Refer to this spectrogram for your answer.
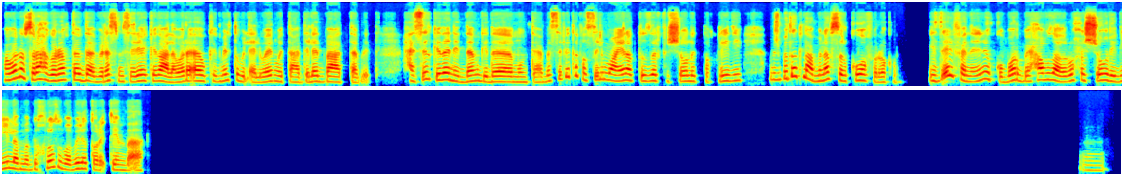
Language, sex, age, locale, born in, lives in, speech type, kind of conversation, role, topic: Arabic, female, 20-24, ar-EG, Egypt, Egypt, read, expert-assistant, asker, إيه مميزات وعيوب اللوحات الرقمية (digital art) مقارنة بالرسم التقليدي؟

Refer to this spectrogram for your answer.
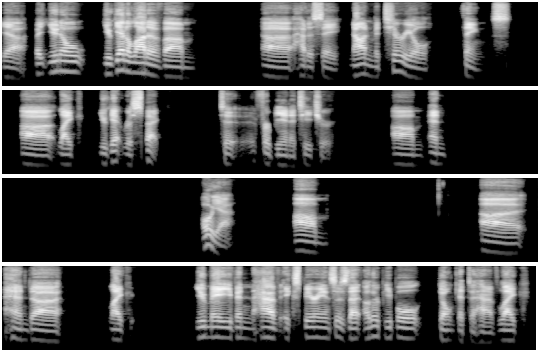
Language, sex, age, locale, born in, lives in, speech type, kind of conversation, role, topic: English, male, 30-34, en-US, United States, United States, conversation, podcast, guest, How can classrooms be designed to inspire learning and support every student?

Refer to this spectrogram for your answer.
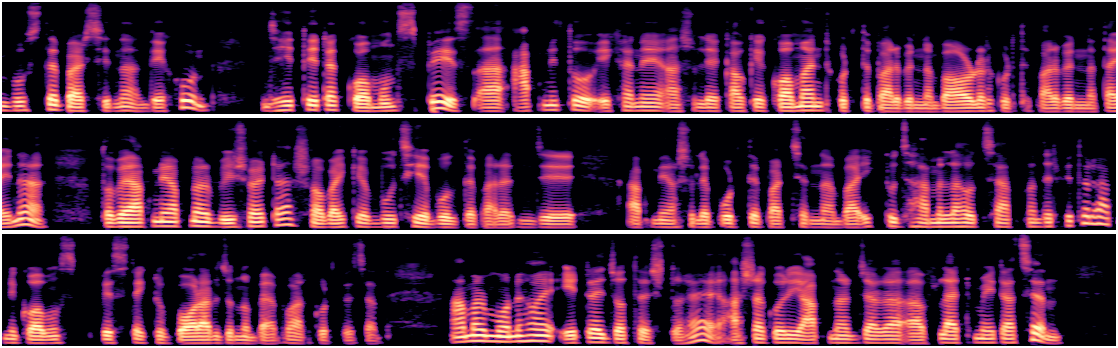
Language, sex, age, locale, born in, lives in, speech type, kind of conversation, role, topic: Bengali, male, 20-24, bn-BD, Bangladesh, Bangladesh, conversation, advice, advisor, শেয়ার করা কর্মস্থলে আমি কীভাবে মনোযোগ ধরে রাখতে পারি?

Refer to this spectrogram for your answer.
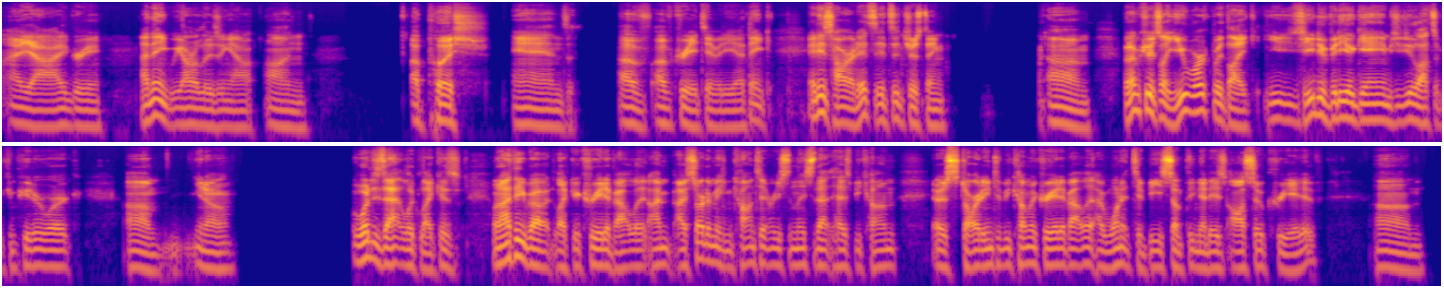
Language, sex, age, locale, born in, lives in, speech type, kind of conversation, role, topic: English, male, 18-19, en-US, United States, United States, conversation, unstructured, none, Which childhood hobby would you revisit, and how would you start?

